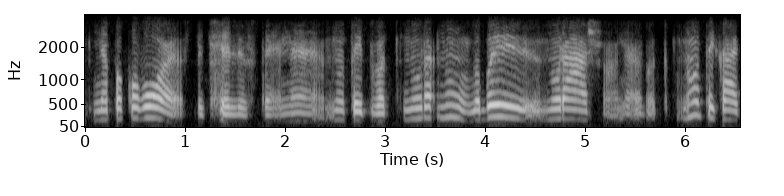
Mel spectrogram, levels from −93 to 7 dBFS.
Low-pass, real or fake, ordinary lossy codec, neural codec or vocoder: 3.6 kHz; fake; Opus, 32 kbps; codec, 16 kHz, 16 kbps, FreqCodec, smaller model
